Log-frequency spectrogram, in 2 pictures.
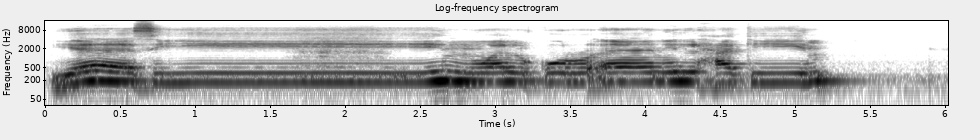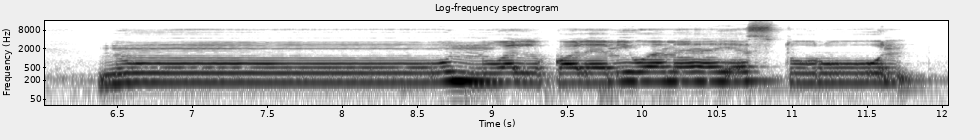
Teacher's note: تنبيه لا بد منه: النون في فاتحة سورة ياسين من قوله تعالى في فاتحة ياسين: ياسين ياسين والقرآن الحكيم، ومن قوله تعالى: نون والقلم. عند وصلها بما بعدها أي الواو لحفص عن عاصم فيها الإظهار حال الوصل من طريق الشاطبية خلافا للقاعدة ووفقا للرواية، فتقرأ هكذا: ياسين والقرآن الحكيم، نون والقلم وما يسطرون، هكذا.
